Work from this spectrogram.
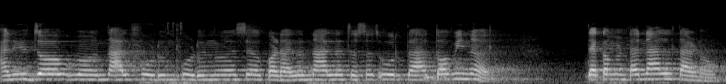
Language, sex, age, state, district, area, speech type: Goan Konkani, female, 30-45, Goa, Murmgao, rural, spontaneous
